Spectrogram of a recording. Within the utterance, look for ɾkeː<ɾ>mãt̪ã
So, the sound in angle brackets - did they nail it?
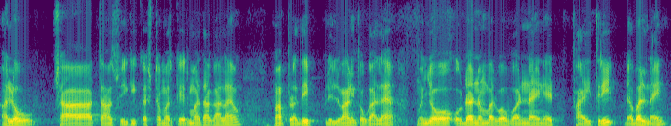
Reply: yes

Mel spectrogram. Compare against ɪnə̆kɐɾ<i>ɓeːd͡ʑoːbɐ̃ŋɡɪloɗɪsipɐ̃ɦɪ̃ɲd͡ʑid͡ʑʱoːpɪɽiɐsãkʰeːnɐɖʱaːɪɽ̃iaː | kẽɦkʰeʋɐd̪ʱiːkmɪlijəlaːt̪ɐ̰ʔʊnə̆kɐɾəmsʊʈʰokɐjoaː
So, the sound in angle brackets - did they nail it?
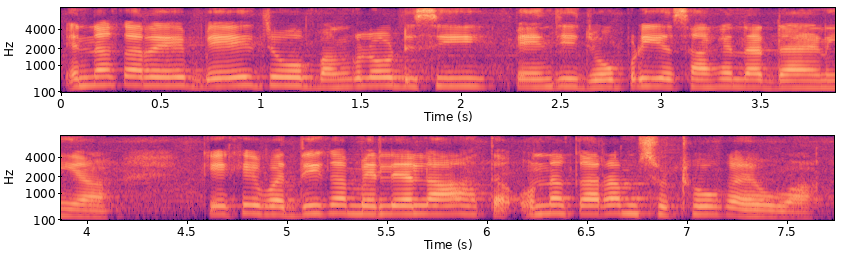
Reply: no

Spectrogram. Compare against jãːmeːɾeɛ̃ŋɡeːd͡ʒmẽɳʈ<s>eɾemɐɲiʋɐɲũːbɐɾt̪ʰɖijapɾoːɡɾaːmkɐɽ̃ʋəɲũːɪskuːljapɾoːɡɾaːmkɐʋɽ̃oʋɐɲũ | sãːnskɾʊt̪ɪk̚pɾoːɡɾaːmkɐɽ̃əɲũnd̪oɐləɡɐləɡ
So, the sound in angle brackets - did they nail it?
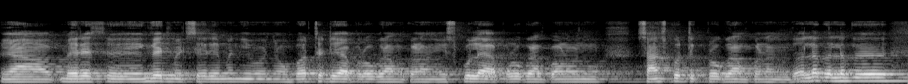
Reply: yes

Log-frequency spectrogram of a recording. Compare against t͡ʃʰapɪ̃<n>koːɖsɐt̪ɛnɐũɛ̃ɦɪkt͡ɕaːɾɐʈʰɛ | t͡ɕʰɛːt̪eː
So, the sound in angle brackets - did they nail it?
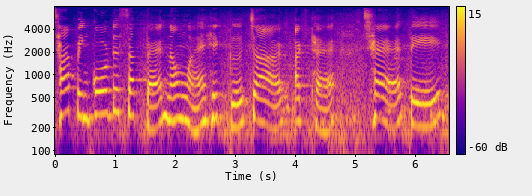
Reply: no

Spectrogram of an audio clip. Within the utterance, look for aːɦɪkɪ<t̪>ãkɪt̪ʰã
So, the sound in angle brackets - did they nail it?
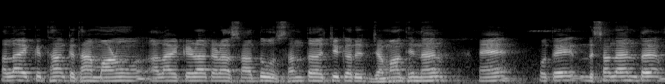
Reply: no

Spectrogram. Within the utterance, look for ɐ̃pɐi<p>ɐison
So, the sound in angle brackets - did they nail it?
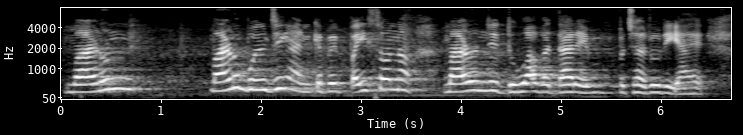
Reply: yes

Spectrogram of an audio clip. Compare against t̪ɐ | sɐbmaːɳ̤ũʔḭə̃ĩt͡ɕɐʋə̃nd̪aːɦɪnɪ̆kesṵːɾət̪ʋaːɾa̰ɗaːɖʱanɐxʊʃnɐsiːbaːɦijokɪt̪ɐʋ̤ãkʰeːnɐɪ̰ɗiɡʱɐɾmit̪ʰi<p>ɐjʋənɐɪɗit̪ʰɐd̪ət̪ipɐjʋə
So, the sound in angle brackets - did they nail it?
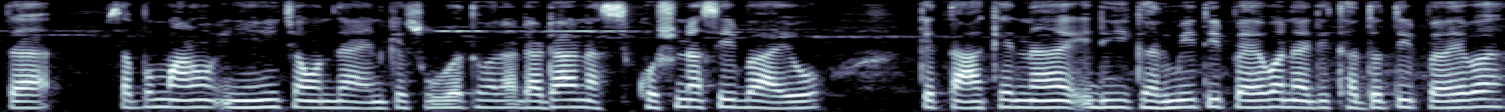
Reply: yes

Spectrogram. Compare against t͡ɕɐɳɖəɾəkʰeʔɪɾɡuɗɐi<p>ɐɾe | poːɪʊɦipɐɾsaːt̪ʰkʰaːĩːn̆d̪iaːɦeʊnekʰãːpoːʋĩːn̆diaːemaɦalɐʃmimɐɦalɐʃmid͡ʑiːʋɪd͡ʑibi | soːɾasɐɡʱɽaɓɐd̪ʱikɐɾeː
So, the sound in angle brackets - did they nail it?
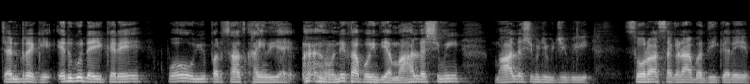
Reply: no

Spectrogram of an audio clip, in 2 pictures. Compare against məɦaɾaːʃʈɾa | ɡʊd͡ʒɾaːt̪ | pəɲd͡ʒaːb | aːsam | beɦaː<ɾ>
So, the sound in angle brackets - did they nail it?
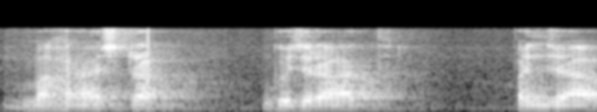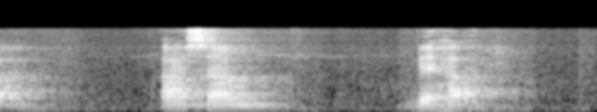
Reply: yes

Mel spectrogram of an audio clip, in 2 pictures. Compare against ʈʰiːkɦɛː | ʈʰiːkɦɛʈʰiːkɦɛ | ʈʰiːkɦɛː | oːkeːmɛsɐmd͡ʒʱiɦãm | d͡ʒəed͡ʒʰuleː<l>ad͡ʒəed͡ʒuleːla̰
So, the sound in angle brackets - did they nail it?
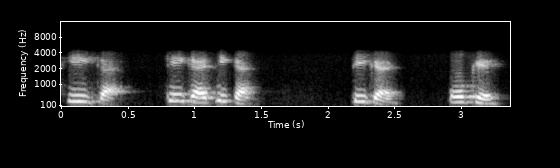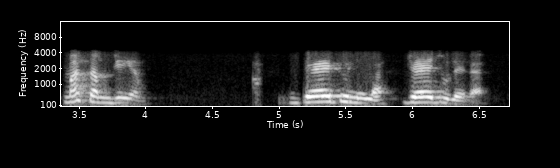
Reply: yes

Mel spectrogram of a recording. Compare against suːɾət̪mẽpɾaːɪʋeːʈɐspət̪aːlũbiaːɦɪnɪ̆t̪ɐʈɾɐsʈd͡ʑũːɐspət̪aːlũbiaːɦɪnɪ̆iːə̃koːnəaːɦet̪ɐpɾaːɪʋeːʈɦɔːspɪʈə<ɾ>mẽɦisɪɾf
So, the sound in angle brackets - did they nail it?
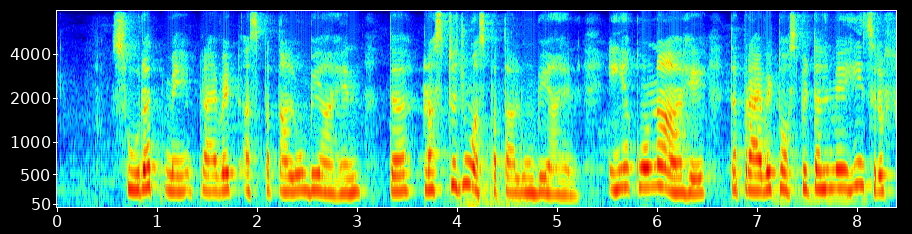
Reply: no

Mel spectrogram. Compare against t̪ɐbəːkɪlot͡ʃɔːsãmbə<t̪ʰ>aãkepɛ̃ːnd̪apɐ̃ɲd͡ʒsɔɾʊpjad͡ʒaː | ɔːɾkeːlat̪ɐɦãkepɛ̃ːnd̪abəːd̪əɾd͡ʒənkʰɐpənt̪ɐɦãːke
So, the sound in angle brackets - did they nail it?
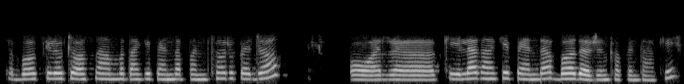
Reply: no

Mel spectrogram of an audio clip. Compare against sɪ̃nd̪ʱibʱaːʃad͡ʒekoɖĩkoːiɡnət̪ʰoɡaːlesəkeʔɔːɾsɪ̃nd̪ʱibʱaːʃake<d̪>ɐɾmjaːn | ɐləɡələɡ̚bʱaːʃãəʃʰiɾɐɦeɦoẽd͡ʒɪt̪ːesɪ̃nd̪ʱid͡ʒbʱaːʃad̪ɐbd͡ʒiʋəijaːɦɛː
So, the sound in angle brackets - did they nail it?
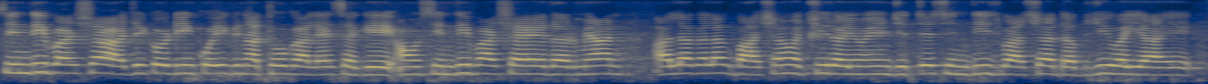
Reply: yes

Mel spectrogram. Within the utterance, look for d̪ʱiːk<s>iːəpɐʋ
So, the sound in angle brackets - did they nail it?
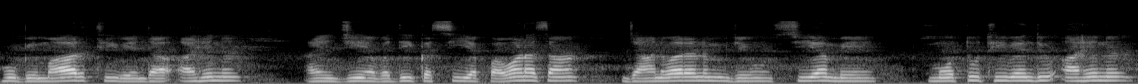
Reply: yes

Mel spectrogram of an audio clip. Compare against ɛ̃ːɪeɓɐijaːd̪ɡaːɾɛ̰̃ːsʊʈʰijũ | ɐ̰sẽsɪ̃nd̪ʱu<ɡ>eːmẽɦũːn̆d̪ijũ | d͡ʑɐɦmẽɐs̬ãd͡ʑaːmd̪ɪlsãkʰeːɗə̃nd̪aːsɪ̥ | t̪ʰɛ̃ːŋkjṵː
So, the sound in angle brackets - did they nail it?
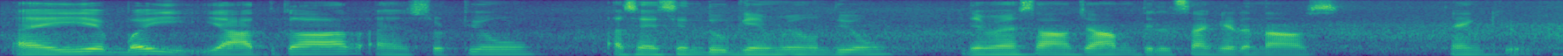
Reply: yes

